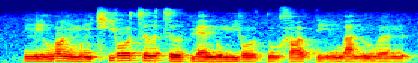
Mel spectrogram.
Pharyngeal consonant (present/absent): absent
